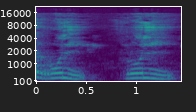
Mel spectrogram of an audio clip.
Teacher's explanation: رو موٹا ہے لیکن لام باریک ہے.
